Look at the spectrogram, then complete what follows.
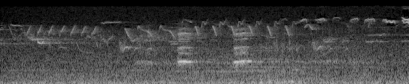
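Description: A crowd of poultry clucking and gobbling over one another in a steady, busy chorus, with louder bursts of calls rising from the din, without any talking.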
